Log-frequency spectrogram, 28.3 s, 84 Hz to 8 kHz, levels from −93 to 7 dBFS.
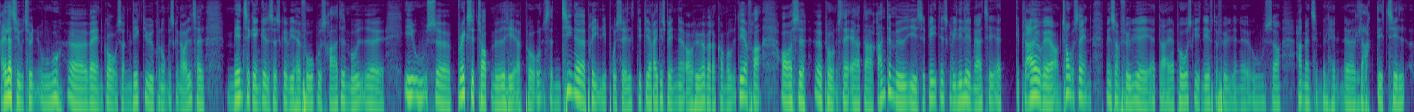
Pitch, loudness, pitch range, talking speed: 125 Hz, -25 LUFS, 115-135 Hz, 185 wpm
